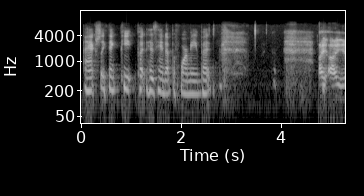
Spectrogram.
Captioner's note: laughs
